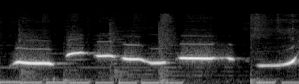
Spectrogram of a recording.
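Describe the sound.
Someone whistles the tune of "Take Me Out to the Ball Game" in clear, sustained notes with short breaks between phrases, over a soft, steady low rhythmic backing, fairly loud, with no talking.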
